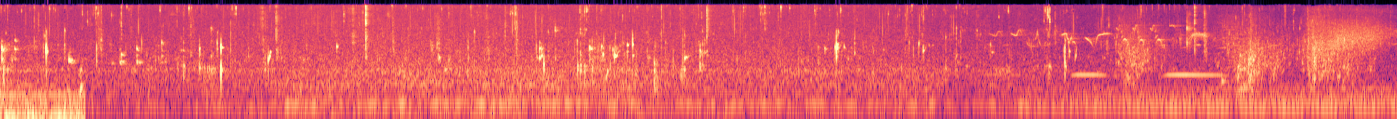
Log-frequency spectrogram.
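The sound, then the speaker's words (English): Quiet river water trickling and pouring, with scattered drips and splashes over a steady low hum, continuous throughout with no voices. “Soak in the sounds of a river with this composer’s sound maps”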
